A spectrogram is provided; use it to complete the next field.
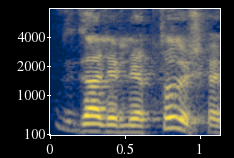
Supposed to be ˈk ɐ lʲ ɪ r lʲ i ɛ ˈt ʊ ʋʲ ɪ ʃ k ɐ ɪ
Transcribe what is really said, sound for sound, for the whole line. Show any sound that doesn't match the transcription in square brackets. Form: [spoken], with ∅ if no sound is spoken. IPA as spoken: [ˈɡ] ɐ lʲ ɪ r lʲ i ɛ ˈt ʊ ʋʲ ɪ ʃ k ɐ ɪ

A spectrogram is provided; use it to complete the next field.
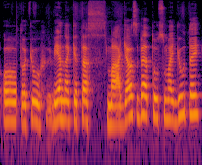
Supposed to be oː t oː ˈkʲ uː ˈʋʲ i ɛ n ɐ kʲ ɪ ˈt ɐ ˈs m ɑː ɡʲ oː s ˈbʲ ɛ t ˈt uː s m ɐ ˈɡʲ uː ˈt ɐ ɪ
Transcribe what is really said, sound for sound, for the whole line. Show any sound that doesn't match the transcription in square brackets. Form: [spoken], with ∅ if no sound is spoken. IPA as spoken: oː t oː ˈkʲ uː ˈʋʲ i ɛ n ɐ kʲ ɪ ˈt ɐ ˈs m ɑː ɡʲ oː s ˈbʲ ɛ t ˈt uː s m ɐ ˈɡʲ uː ˈt ɐ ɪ

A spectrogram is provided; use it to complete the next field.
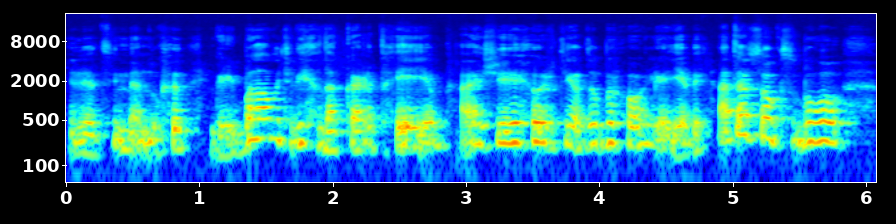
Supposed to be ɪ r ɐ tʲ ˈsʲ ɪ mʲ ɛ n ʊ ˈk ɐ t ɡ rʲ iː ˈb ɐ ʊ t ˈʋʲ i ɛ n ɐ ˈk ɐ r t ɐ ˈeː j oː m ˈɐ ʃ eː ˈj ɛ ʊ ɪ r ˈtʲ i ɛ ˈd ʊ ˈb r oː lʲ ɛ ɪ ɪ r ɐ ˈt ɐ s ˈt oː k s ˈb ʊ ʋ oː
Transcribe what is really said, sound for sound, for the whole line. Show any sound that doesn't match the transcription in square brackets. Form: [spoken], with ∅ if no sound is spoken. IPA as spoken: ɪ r ɐ tʲ ˈsʲ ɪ mʲ ɛ n ʊ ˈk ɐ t ɡ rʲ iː ˈb ɐ ʊ t ˈʋʲ i ɛ n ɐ ˈk ɐ r t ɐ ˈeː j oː m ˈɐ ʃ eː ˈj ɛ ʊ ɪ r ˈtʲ i ɛ ˈd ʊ ˈb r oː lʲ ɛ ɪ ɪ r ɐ ˈt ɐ s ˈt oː k s ˈb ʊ ʋ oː

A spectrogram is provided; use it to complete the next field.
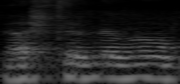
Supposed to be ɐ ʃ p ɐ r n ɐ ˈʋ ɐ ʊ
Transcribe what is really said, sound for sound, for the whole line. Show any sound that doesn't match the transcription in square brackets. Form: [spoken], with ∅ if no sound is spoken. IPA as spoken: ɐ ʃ [t] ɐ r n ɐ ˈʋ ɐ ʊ

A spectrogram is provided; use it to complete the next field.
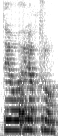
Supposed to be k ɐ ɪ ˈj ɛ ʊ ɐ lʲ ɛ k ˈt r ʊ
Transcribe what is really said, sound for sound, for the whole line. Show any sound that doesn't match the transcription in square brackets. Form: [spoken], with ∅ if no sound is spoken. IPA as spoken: [t] ɐ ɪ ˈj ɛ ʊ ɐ lʲ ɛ k ˈt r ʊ

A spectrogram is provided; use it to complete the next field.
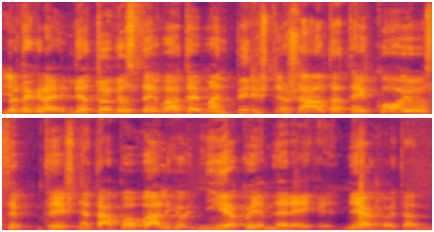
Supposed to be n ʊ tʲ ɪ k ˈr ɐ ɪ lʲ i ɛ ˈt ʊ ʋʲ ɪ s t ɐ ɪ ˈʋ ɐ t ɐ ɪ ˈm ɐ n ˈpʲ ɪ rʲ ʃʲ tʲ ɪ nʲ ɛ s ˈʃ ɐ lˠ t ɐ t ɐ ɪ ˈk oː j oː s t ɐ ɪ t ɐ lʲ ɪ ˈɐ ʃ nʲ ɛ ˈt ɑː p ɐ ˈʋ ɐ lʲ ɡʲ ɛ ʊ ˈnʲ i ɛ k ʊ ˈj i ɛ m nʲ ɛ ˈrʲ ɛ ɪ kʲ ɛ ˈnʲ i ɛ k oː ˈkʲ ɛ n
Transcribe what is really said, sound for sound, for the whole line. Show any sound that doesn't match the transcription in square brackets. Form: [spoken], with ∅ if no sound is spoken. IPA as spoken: n ʊ tʲ ɪ k ˈr ɐ ɪ lʲ i ɛ ˈt ʊ ʋʲ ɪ s t ɐ ɪ ˈʋ ɐ t ɐ ɪ ˈm ɐ n ˈpʲ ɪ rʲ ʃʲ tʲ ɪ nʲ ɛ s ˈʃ ɐ lˠ t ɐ t ɐ ɪ ˈk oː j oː s t ɐ ɪ t ɐ [∅] ɪ ˈɐ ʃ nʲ ɛ ˈt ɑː p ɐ ˈʋ ɐ lʲ ɡʲ ɛ ʊ ˈnʲ i ɛ k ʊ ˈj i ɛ m nʲ ɛ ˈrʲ ɛ ɪ kʲ ɛ ˈnʲ i ɛ k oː [ˈtʲ] ɛ n

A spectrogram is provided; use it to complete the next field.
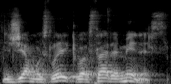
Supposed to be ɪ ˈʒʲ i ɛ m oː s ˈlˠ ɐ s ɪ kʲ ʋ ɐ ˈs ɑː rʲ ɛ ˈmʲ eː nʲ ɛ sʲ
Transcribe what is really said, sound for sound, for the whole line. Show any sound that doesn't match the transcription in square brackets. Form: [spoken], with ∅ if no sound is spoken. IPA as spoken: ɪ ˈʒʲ i ɛ m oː s ˈlˠ ɐ [∅] ɪ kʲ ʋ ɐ ˈs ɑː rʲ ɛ ˈmʲ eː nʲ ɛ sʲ

